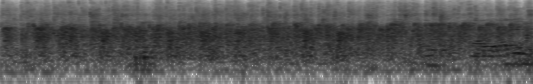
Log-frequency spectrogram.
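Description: A steady, loud burst of crowd applause fills a room at a Rioja wine tasting event, with voices mixed into the dense clapping throughout.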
